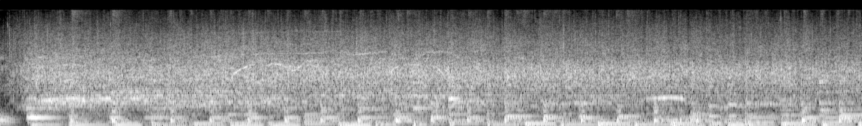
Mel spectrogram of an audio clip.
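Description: A studio band plays the comedian's walk-on music, its bass notes stepping along at a steady pace, over audience applause.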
